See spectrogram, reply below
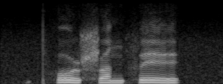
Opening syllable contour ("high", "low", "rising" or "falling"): falling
